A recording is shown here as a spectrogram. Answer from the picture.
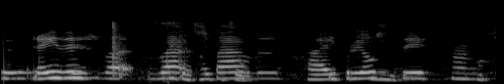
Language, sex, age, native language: Icelandic, female, 10, Polish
